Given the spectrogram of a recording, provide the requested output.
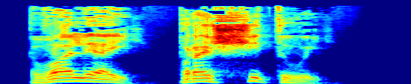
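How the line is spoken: Confident snort. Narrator (Russian): хмыкнул я, будучи уверен в своей правоте

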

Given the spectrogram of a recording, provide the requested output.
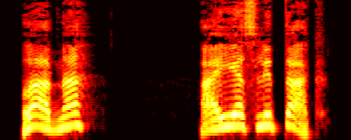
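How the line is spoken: Shouted. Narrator (Russian): выкрикнул Терн

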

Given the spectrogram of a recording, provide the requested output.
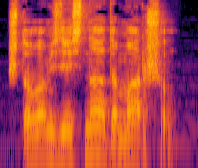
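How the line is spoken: Calm question. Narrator (Russian): спокойно спросил незнакомец

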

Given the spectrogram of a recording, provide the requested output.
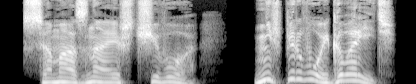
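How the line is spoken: Pleading voice. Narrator (Russian): Молящим голосом сказал Самоквасов

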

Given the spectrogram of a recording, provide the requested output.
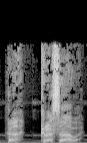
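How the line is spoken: Laughing loudly. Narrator (Russian): расхохотался он

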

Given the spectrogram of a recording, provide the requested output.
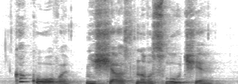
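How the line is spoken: Gentle question. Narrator (Russian): ласково спрашивает мадам Резо

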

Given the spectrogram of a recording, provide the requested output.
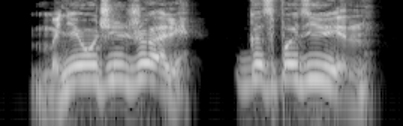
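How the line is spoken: Exclamation. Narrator (Russian): перед своим исчезновением, воскликнуть Ван Хок

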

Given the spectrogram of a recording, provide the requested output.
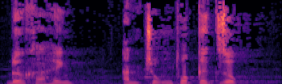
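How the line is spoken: Urgent, piercing shout. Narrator (Vietnamese): Lâm Bạch Bạch khẩn trương xé giọng quát lên

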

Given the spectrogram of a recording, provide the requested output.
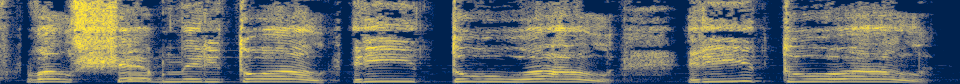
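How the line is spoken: Loud little ones shouting. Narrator (Russian): Малютки громко закричав

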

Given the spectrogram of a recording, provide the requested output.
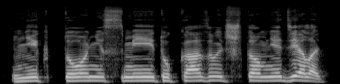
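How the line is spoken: Warning growl. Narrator (Russian): предупреждающе прорычал

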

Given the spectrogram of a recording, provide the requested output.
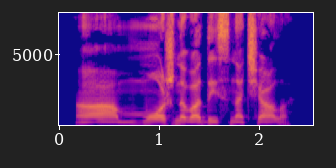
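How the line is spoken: Hoarse rasping voice. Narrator (Russian): Голос сиплый, как у бомжа

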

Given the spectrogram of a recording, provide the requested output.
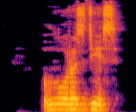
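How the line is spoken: Forced out. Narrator (Russian): выдавил он

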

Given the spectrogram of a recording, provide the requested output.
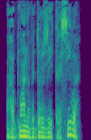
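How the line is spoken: Grumbling. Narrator (Russian): буркнул Иван

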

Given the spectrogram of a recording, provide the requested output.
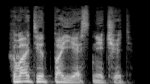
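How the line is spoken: Irritable snap. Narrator (Russian): По-русски сходу огрызнулся Иваныч, показывая степень своего плохого настроения

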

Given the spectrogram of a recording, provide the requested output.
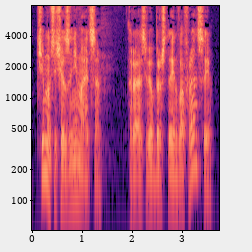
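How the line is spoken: Flawlessly surprised tone. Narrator (Russian): О удивился таким безупречным тоном

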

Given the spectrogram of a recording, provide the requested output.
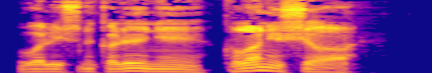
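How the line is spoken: Whispered. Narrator (Russian): шепотом

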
